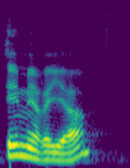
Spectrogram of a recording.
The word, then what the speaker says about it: Emeria: Alors, de, euh, de 2002 pardon, à 2008, vous devenez manager chez Emeria, comme ça qu'on le, dit.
